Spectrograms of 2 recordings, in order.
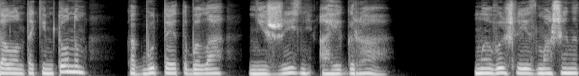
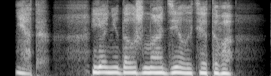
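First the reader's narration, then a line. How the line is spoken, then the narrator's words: Whispered under breath, disbelieving. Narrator (Russian): шептала я себе под нос, почти не веря, что нахожусь здесь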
